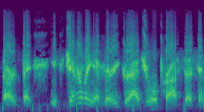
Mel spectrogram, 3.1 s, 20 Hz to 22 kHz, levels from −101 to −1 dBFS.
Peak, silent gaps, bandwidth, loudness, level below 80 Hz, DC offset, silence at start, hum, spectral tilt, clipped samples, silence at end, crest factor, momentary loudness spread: -8 dBFS; none; 15 kHz; -25 LUFS; -80 dBFS; under 0.1%; 0.05 s; none; -1 dB/octave; under 0.1%; 0 s; 18 dB; 6 LU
